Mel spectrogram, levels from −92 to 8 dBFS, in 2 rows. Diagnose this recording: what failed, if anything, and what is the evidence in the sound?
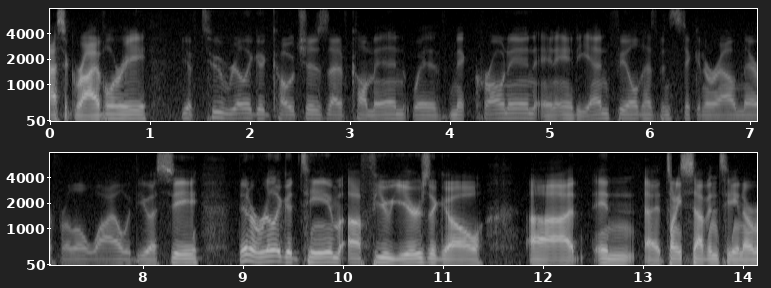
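Nothing failed here: the top end stopping at 8 kHz is just the call's microphone processing, the background noise is the room itself, and the level shifts shortly after the start and again around the midpoint are only the talker moving relative to the mic.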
